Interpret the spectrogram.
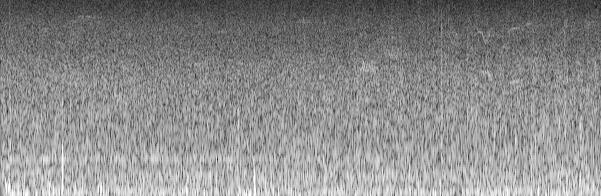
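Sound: rain falling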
